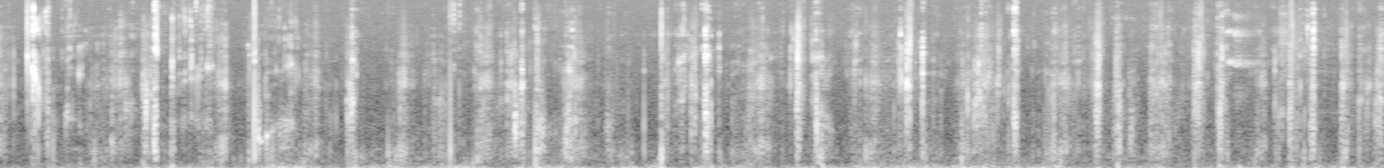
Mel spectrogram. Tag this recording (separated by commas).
mastication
